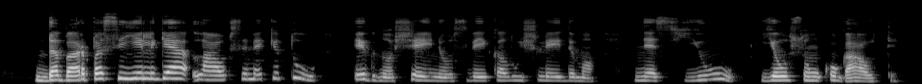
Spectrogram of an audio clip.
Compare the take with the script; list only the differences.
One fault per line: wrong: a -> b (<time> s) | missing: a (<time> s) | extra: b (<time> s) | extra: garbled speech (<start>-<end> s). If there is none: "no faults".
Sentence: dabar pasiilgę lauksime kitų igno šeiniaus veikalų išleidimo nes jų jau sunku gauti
no faults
